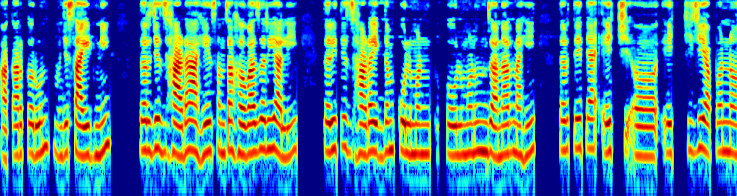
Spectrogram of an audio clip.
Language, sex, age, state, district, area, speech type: Marathi, female, 30-45, Maharashtra, Nagpur, urban, spontaneous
